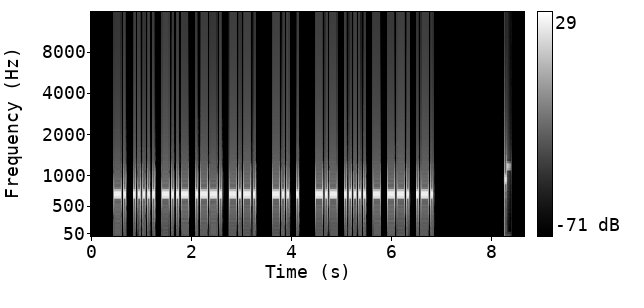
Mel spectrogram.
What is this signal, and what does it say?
Morse code, heard as a keyed tone, about 25 wpm, 700 Hz. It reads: N5XPC DE K5TGR
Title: USA Callsign DE Callsign - 5 Characters - 25wpm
